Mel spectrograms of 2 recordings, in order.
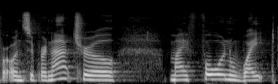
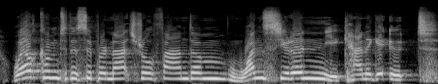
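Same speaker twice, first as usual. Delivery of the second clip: put-on speaking with Scottish accent; 4 semitones higher, 3 dB louder than usual. Quoting what a fan said at a first convention, imitating Tia's Scottish accent. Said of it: "in a, her Scottish accent".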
